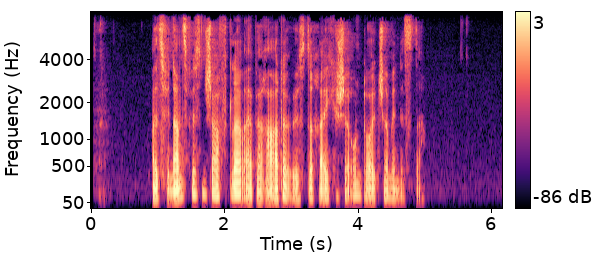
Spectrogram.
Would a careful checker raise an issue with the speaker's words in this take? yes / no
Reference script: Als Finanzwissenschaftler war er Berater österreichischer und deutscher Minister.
yes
